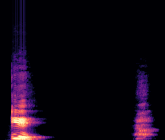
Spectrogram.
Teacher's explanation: I can feel my throat vibrating so it must be voiced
